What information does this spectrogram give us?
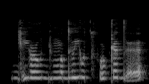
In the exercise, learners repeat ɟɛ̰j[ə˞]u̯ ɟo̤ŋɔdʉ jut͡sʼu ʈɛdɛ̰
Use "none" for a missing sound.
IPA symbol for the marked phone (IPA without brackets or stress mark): ə˞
